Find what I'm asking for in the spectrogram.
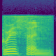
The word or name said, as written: griffin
